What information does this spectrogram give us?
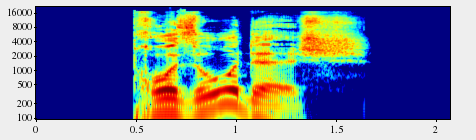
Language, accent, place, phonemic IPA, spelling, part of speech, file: German, Germany, Berlin, /pʁoˈzoːdɪʃ/, prosodisch, adjective, De-prosodisch.ogg
- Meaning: prosodic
